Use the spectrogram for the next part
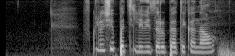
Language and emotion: Russian, neutral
